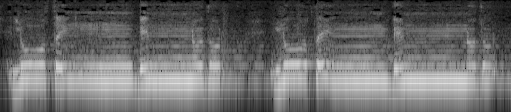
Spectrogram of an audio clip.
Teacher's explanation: بعد لما تقلب النون اخفي الميم وغنها، يبقى انفراج في الشفايف، ما تضم الشفايفك · Term: إقلاب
